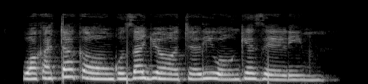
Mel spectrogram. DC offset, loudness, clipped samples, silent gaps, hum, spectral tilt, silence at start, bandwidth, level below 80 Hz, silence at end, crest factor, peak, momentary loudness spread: under 0.1%; -17 LUFS; under 0.1%; none; none; -6 dB/octave; 0.25 s; 11.5 kHz; -56 dBFS; 0.45 s; 14 dB; -2 dBFS; 8 LU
